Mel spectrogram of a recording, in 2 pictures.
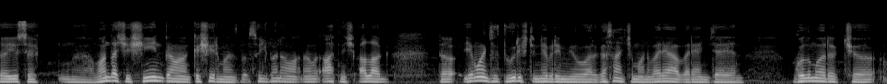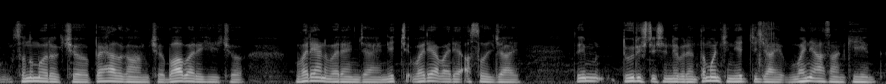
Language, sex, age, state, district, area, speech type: Kashmiri, male, 45-60, Jammu and Kashmir, Budgam, urban, spontaneous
